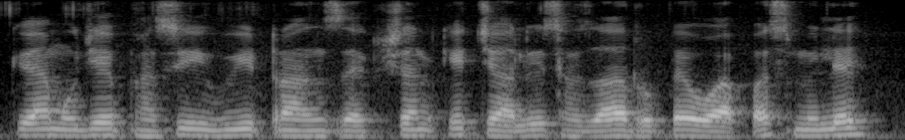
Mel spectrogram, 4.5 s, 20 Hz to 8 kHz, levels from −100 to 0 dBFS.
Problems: none marked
